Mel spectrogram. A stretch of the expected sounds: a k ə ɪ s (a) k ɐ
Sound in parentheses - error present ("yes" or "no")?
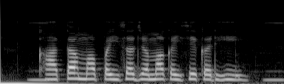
yes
